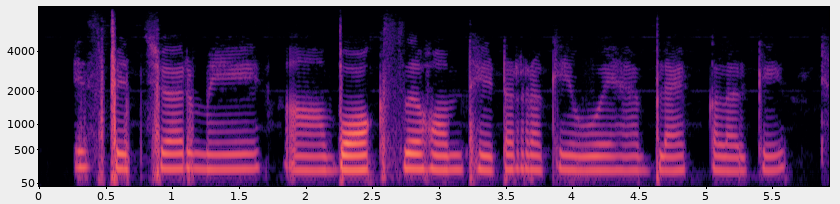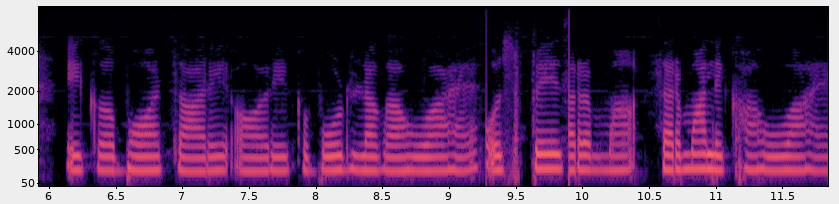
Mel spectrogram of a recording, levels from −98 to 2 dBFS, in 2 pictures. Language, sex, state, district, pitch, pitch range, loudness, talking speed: Hindi, female, Uttar Pradesh, Jalaun, 200 Hz, 195-210 Hz, -35 LUFS, 155 wpm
